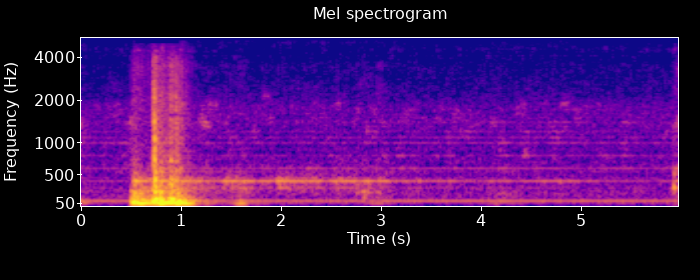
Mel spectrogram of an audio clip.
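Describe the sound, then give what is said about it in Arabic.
A room door is opened as someone leaves: one loud, thudding burst lasting about half a second, then a low, steady hum with faint rustling. “يبدو أن البعض يفتح الغرفة ويخرج هكذا هناك من فعلها البارحة وإذا هناك من فعلها اليوم”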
